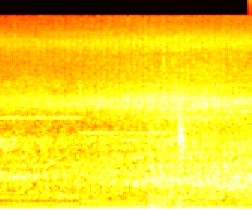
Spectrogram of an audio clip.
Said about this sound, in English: In moments, Dick Devon's helicopter reaches Futuria.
